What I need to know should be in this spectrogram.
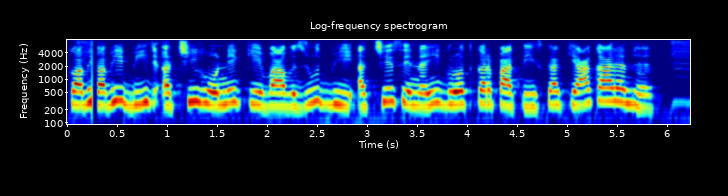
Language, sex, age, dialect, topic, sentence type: Magahi, female, 25-30, Western, agriculture, question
